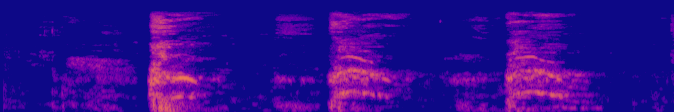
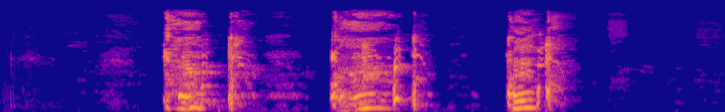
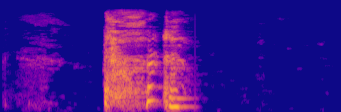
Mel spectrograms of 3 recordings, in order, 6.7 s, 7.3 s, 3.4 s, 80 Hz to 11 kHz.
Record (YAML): exhalation_length: 6.7 s
exhalation_amplitude: 4617
exhalation_signal_mean_std_ratio: 0.42
three_cough_length: 7.3 s
three_cough_amplitude: 28639
three_cough_signal_mean_std_ratio: 0.38
cough_length: 3.4 s
cough_amplitude: 26963
cough_signal_mean_std_ratio: 0.35
survey_phase: beta (2021-08-13 to 2022-03-07)
age: 45-64
gender: Female
wearing_mask: 'No'
symptom_shortness_of_breath: true
symptom_fatigue: true
symptom_headache: true
symptom_onset: 12 days
smoker_status: Ex-smoker
respiratory_condition_asthma: false
respiratory_condition_other: false
recruitment_source: REACT
submission_delay: 1 day
covid_test_result: Negative
covid_test_method: RT-qPCR
influenza_a_test_result: Negative
influenza_b_test_result: Negative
